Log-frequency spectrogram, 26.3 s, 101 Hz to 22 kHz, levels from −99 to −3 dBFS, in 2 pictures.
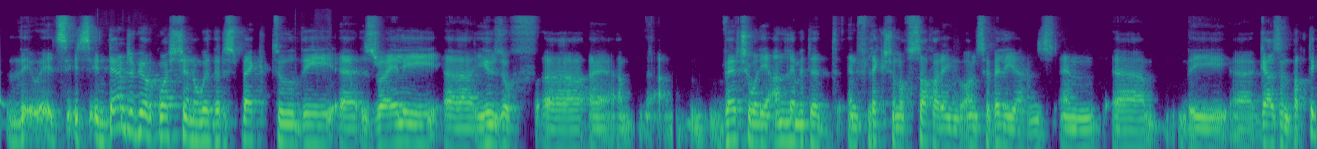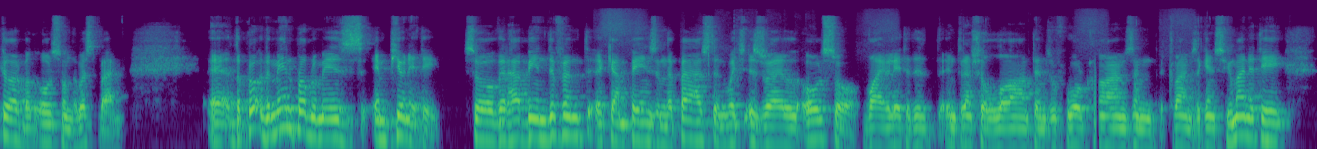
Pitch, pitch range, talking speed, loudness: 120 Hz, 110-145 Hz, 165 wpm, -31 LUFS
